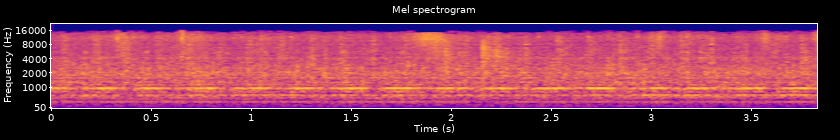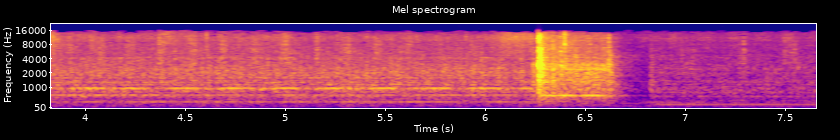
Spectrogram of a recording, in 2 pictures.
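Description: Epson inkjet printer running its printhead cleaning cycle: a steady mechanical whir with a steady whine. About six seconds in comes a brief louder mechanical noise, then the whine cuts off, leaving a quieter low hum.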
